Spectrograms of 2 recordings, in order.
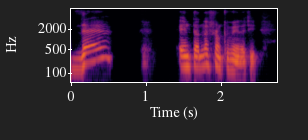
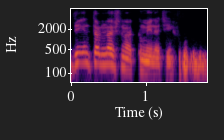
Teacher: كلمه ذا لما يجي بعدها vowel sound ننطقها ذي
